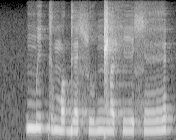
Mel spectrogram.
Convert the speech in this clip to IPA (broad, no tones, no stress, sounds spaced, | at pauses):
m i ɡ ɛ̤ m ɔ ɡ ɛ ɬ ṳ ŋ͡ǁ ɐ x iː ɬ ɛ̤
